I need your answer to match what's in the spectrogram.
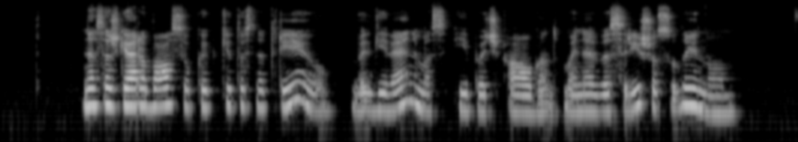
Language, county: Lithuanian, Vilnius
